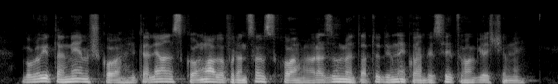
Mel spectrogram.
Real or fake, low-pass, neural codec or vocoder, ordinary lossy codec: fake; 10.8 kHz; codec, 24 kHz, 1.5 kbps, HILCodec; none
